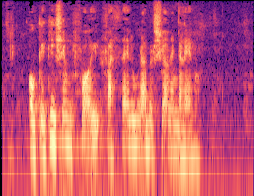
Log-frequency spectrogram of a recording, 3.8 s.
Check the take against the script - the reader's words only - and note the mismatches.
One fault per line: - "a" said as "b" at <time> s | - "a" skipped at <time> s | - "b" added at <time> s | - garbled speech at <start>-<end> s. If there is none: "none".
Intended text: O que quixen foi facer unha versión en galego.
none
